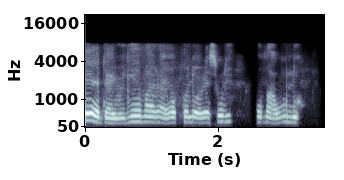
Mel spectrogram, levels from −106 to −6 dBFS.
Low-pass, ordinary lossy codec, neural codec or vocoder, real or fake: none; none; codec, 16 kHz, 2 kbps, X-Codec, HuBERT features, trained on balanced general audio; fake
